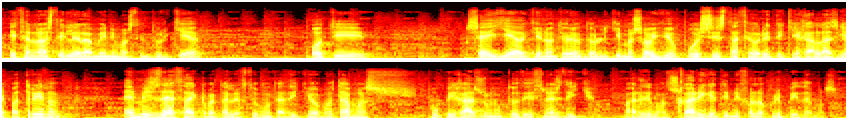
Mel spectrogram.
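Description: A man's voice: on the low side, big pitch swings, vocal fry, faint music behind. A man giving a political speech in a sarcastic, rhetorical, mocking manner.

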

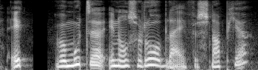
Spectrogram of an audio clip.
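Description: A hesitant young party performer in costume, uneasy and awkward, as a woman reads her part. The voice sits in a heavy vocal fry with a gravelly edge. Her questions come out a touch higher than the narration. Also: normal speed, darkish tone. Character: hesitant young woman hired to play a princess.

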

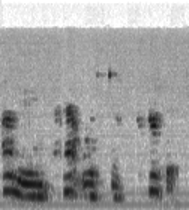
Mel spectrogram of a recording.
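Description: A man's voice: fairly high pitch, slow pace, slightly rough. A man co-hosting a casual podcast chat, chatty, full of you know, often calling the host girl. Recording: phone-like line.

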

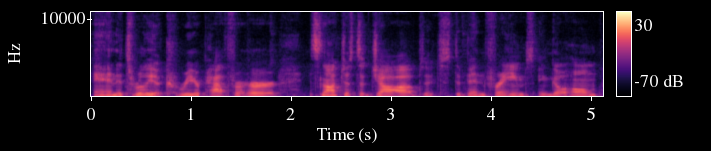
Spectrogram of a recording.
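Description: A man's voice: low voice, fairly even intonation, normal speed, sharp tone. A man hosting a casual interview, chatting easily with his guest. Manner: sings a rap-style intro, then talks conversationally. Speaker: podcast host.

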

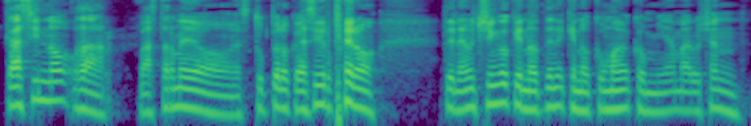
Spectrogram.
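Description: A man's voice: mid-range voice, fast talker, a little mellow. A man telling a casual story, rambling and correcting himself, with lots of slang. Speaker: podcast co-host. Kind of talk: casual chat.

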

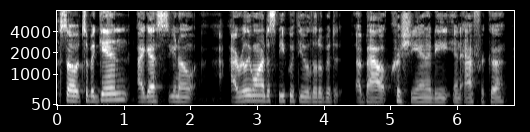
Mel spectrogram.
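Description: A man's voice: medium pitch, fairly even intonation, moderate pace, a bit bright, no room sound, clean studio sound. A man hosting a podcast interview, asking long and careful questions. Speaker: podcast host.

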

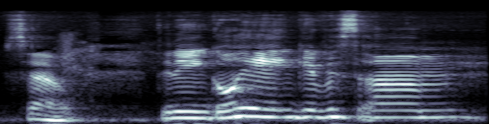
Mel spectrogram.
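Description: A man's voice: extremely high pitch, normal speed, sharp tone. A man co-hosting a casual podcast chat about songwriting, rambling and encouraging, with frequent restarts. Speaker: podcast co-host.

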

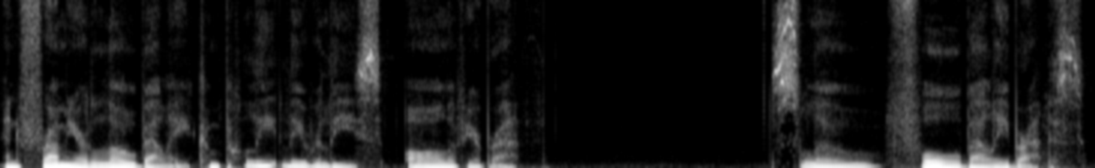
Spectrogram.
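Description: A woman leading a calm guided grounding exercise, giving gentle, soothing instructions in a soft, near-whispered delivery. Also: on the low side, slow, creaky, husky. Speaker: meditation guide.

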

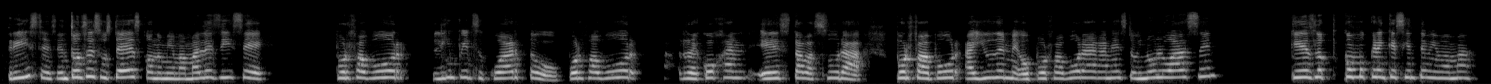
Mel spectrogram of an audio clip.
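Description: A young woman hosts a relaxed family chat. Her voice sits high and she tells her stories with animation, asking questions as she goes. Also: a little slow. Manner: animated storyteller, asks questions. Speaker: podcast host.

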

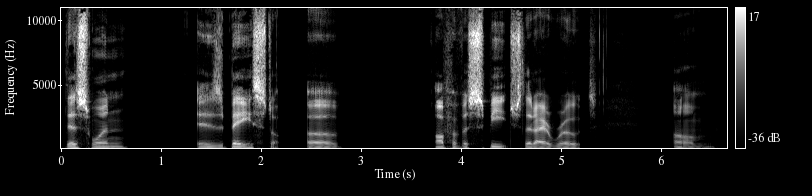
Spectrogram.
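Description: A young man hosting a podcast, reading a prepared speech in a measured, earnest way. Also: low-pitched, smooth, no echo, clean studio sound. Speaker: podcast host.

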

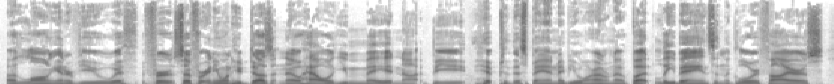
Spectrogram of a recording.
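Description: A man's voice: extremely low pitch, moderate pace, hardly any pauses, no room sound. A man co-hosting a podcast, chatting casually and rambling with lots of fillers and restarts. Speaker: podcast co-host.

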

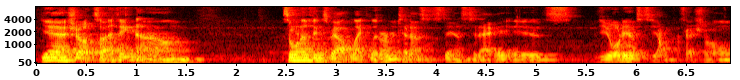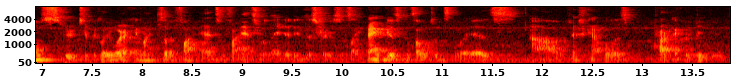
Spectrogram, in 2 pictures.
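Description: A young newsletter founder, a casual interview guest with a deep voice, answers questions haltingly, thinking aloud as he goes. The room is echoey, with faint background noise.

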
